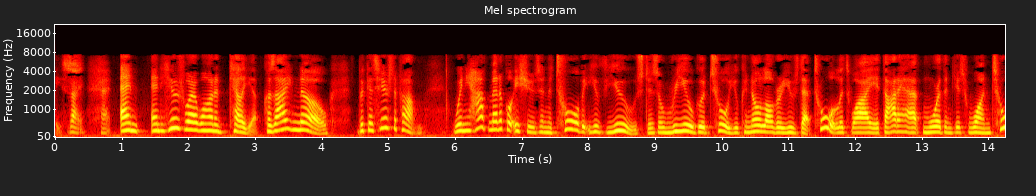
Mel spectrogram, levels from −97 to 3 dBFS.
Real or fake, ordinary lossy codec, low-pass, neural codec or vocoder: fake; MP3, 32 kbps; 7.2 kHz; codec, 24 kHz, 0.9 kbps, WavTokenizer, large speech release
